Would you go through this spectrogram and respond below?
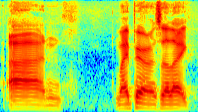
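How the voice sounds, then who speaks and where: Young trinidadian guy, smooth clear voice, chill chatty class talk, keeps going "you know". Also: fairly low pitch, level tone, measured pace. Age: 20s. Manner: laid-back, conversational, asks "you know what I mean". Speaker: guest speaker, footwear designer. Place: college classroom.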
